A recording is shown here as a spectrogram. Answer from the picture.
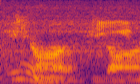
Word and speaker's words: Sean Bean: lot, watching wrestling, and Sean Bean is in it, and I had never realized that his first and last name are spelled the same way, but pronounced differently.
